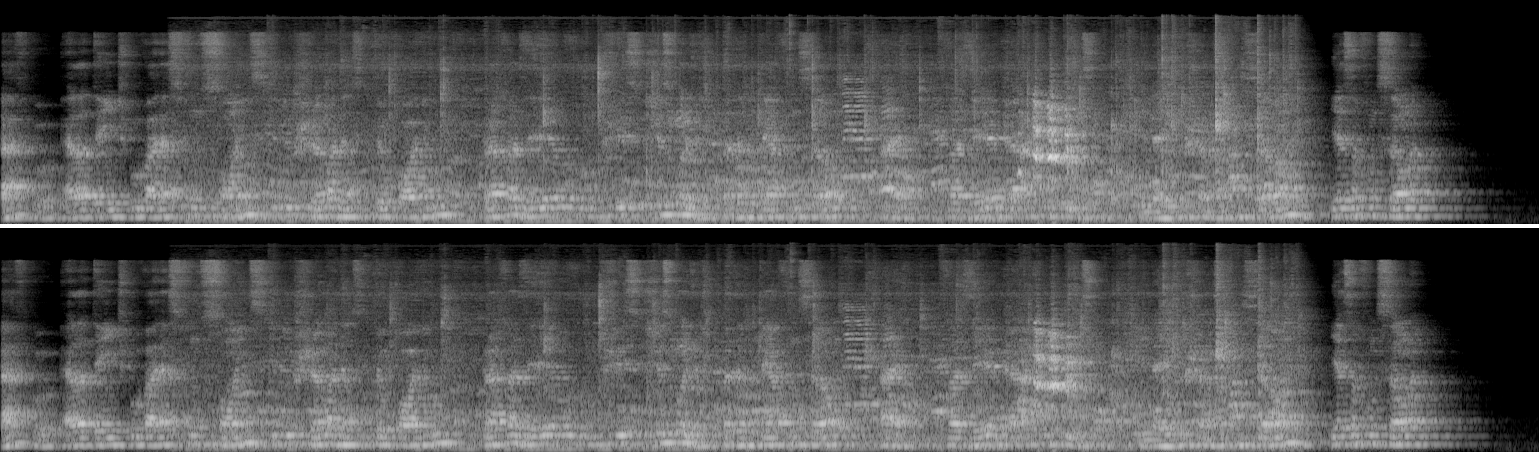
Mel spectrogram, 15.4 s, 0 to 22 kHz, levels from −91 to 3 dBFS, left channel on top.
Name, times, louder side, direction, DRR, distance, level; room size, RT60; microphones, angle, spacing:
voice 1, 0.0-11.1 11.4-14.1, equal, 20° right, -7 dB, 0.3 m, -26 dB
sound 1, 1.7-13.0, left 2 dB, 85° left, 0.6 m, -28 dB
2.5 x 2.3 x 2.3 m, 0.96 s
head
